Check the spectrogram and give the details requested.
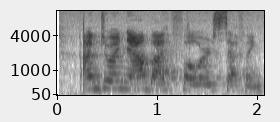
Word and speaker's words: Stefan: People would call me Stefan, which is not correct. I'm Stefan, and it's also.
